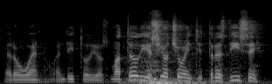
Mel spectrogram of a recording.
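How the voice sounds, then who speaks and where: Bright-voiced Mexican preacher. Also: male voice, mid-range voice, expressive, brisk, slight background noise. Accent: Mexican Spanish. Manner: preaching with emphatic repetitions, addressing the congregation as brothers. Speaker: pastor. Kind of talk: sermon.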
